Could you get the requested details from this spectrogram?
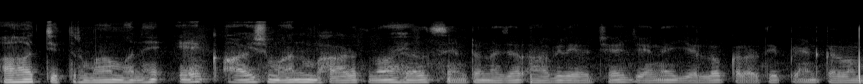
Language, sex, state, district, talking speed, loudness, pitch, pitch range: Gujarati, male, Gujarat, Gandhinagar, 125 wpm, -28 LUFS, 100 Hz, 95-105 Hz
